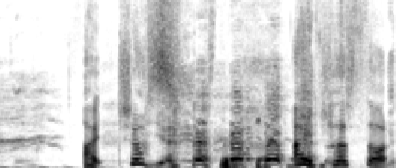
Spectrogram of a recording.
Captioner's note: laughing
